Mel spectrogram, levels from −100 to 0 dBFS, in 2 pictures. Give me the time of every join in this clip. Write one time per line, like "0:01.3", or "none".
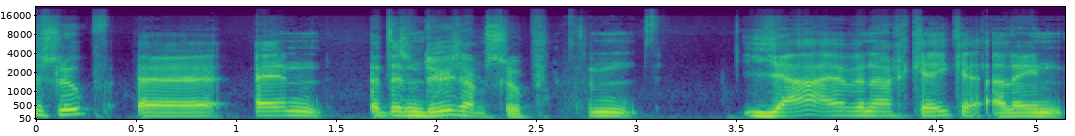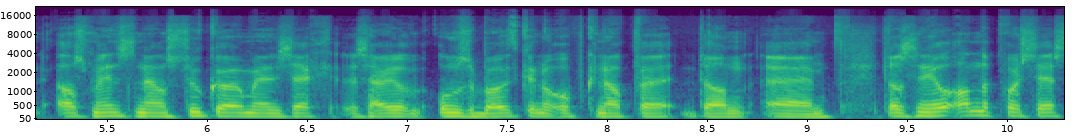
0:02.8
